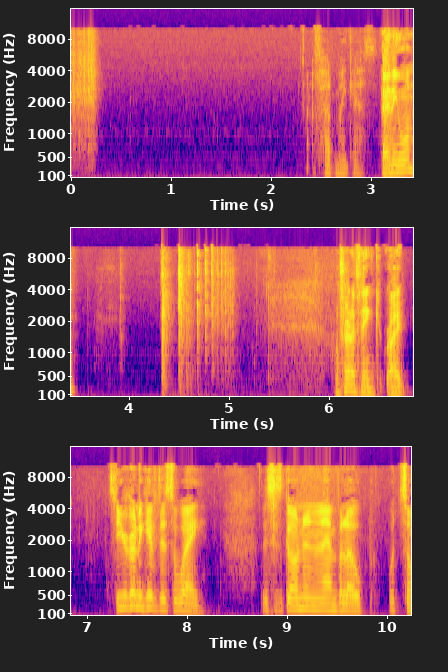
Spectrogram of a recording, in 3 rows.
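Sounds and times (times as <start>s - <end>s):
Euro coins dropping and rattling: 0.0s - 0.4s, 4.3s - 5.1s
speech: 2.4s - 3.6s, 6.0s - 10.2s.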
